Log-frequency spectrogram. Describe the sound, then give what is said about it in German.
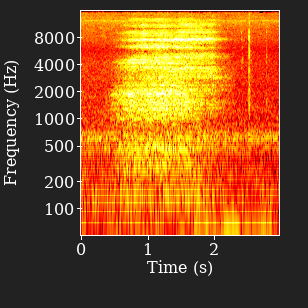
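A group breathes out together during a yoga session: one long, soft, airy exhale swells up and then fades over about two seconds, faint and hushed, with no talking. “Wir atmen gemeinsam aus, um unseren Atem zu synchronisieren.”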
